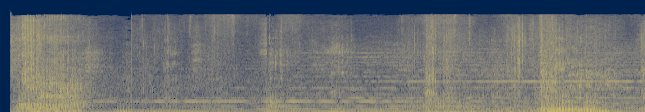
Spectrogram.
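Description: Film soundtrack: a troll's deep roars over sustained music holding low notes, loudest at the start and again near the end.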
